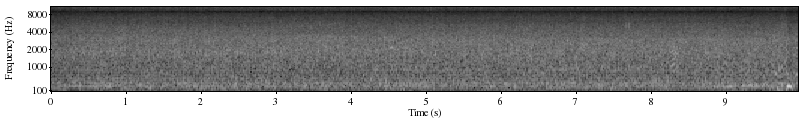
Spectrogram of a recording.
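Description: Steady rushing water from a waterfall and stream fills the scene, a loud continuous broadband roar close by, with no break across the whole stretch.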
